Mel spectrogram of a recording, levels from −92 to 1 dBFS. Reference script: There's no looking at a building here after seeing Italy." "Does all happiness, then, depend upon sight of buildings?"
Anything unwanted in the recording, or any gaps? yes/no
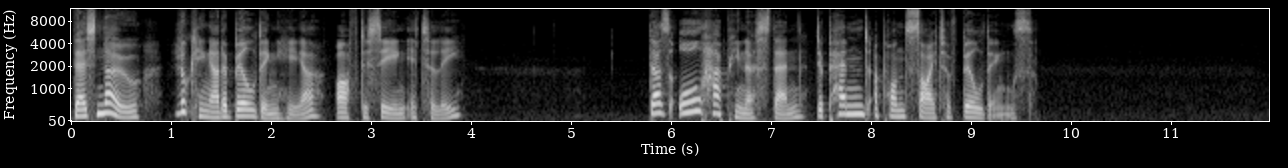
no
